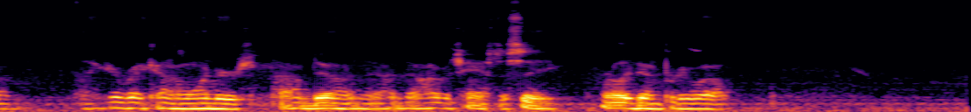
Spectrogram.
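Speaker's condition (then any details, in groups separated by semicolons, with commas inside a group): Parkinson's disease; quieter voice, not slurred, noticeably affected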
